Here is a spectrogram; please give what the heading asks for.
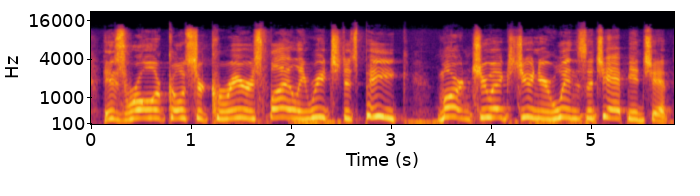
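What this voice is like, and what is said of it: Imitates a race announcer's voice. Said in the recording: “my Rick Allen impression ... it was horrible. I botched it.”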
